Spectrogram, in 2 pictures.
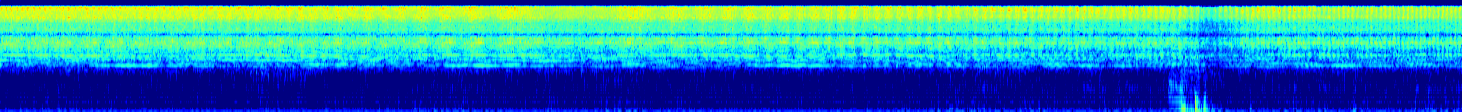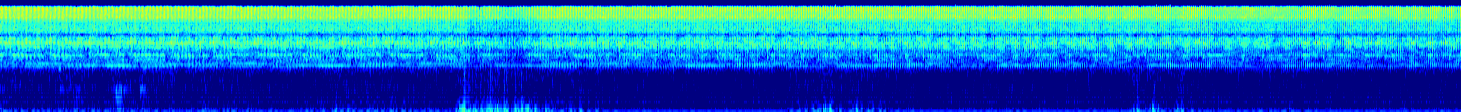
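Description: Williams Cycling bicycle wheel coasting down from speed, its freehub pawls clicking so fast they run together into a steady ratcheting buzz that slowly drops in pitch as the wheel loses speed. A few dull thumps stand out, the loudest about twelve seconds in and again near twenty.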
